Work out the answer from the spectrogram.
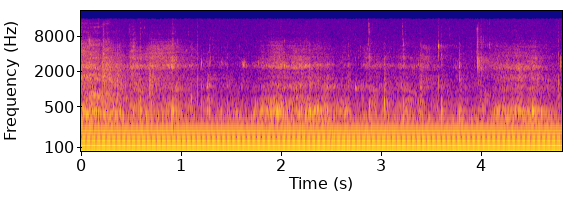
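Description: Chewing of spicy chicken wings, with scattered small clicks as sauce-covered fingers pick through a glass bowl, over a steady low hum.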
